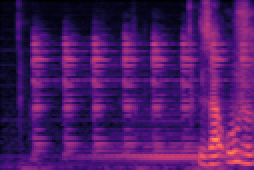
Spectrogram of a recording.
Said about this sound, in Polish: I teraz wyłączę ten głośnik. Komunikaty będą jak zawsze głośno, jak to w każdych głośnikach tego typu, ale.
